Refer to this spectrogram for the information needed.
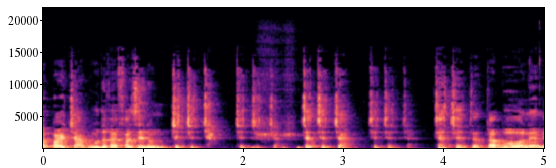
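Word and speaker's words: chá-chá-chá: E o tchá-tchá-tchá, como é que fala tchá-tchá-tchá? É assim mesmo, né? Tchá-tchá-tchá. Assim mesmo, assim mesmo.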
